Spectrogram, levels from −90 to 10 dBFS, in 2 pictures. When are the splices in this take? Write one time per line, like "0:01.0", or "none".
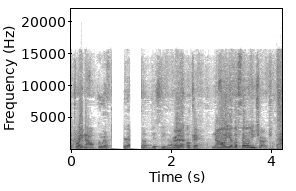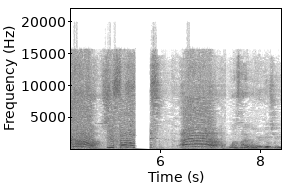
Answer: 0:04.0
0:07.3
